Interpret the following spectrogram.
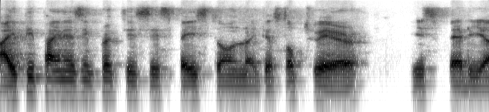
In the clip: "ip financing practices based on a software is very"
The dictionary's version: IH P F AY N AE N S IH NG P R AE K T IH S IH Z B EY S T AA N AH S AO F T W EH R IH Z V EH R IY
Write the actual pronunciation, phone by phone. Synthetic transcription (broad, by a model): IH P P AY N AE S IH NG P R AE K T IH S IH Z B EY S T AA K AH S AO P T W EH R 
